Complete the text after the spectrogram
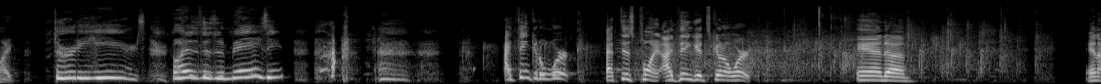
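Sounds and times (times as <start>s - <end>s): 
speech: 0.0s - 4.4s, 5.0s - 7.8s, 8.6s - 9.3s, 10.9s - 11.0s
audience clapping: 4.6s - 10.7s.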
